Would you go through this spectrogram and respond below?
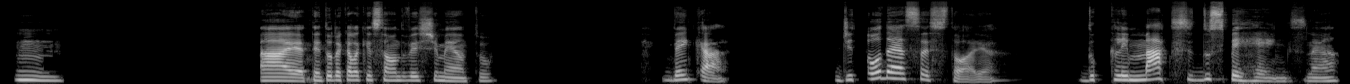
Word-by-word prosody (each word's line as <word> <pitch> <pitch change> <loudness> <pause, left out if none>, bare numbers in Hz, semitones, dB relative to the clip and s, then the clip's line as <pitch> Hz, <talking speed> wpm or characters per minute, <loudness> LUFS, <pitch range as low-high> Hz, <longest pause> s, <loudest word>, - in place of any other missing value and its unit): Hum. 190 -4 -3 2.0
Ah 175 0 +7
é, 160 -2 +4
tem 180 +1 -4
toda 200 +2 -1
aquela 200 0 0
questão 195 -2 0
do 185 - -8
vestimento. 170 -4 -4 1.7
Vem 205 +4 -3
cá 235 - -1 1.1
de 200 +4 -7
toda 275 +6 +1
essa 260 -2 +2
história, 120 - -6 0.8
do 200 +3 -8
clímax 210 +2 +3
dos 230 +5 +4
perrengues, 160 -6 -6
né? 155 +1 -7
190 Hz, 90 wpm, -20 LUFS, 165-210 Hz, 2.0 s, Ah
